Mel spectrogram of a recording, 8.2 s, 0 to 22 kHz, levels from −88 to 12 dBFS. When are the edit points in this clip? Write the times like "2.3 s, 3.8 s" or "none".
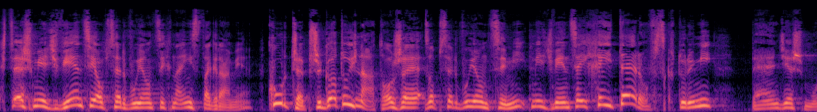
2.6 s, 3.6 s, 4.3 s, 5.3 s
